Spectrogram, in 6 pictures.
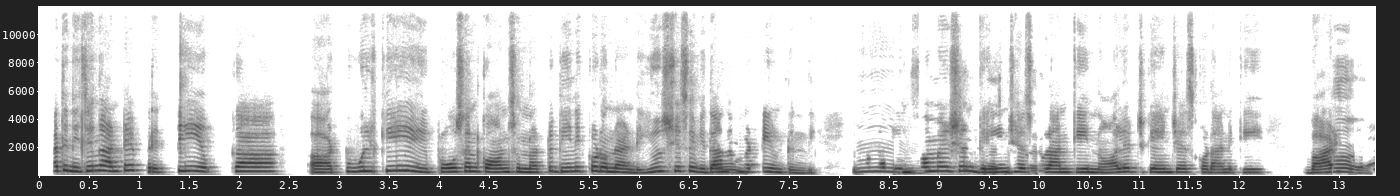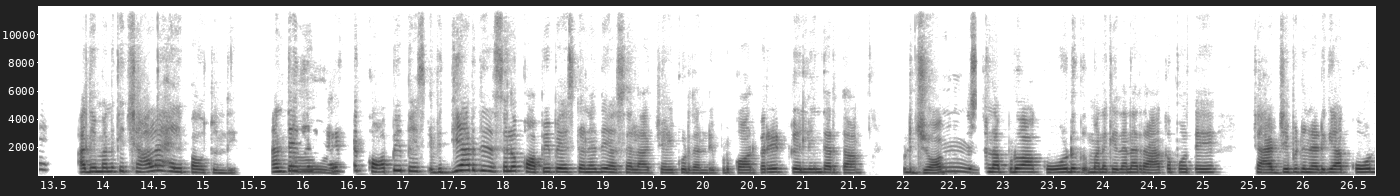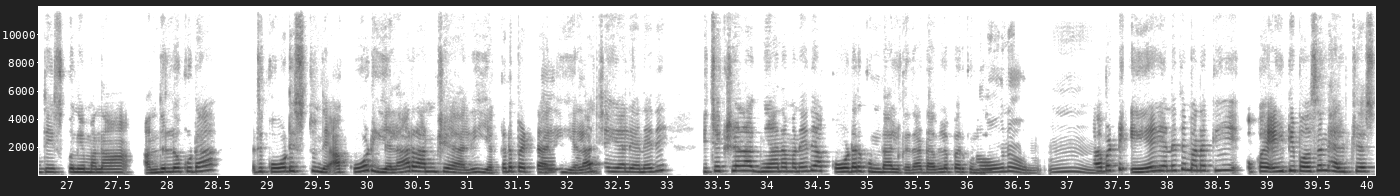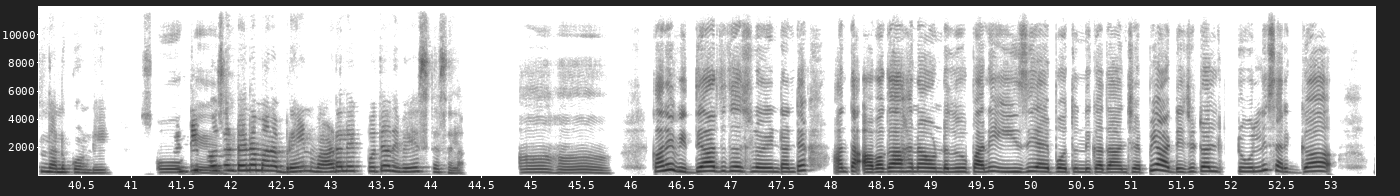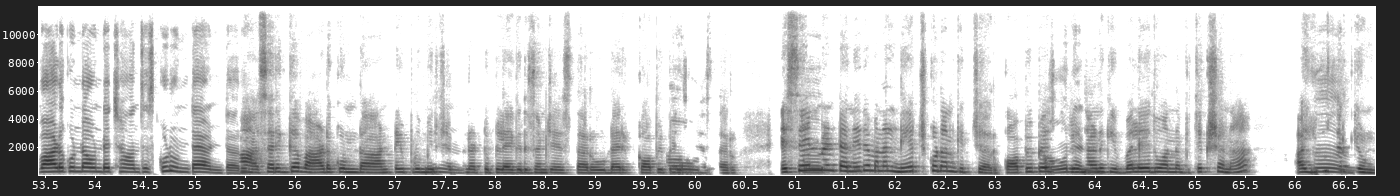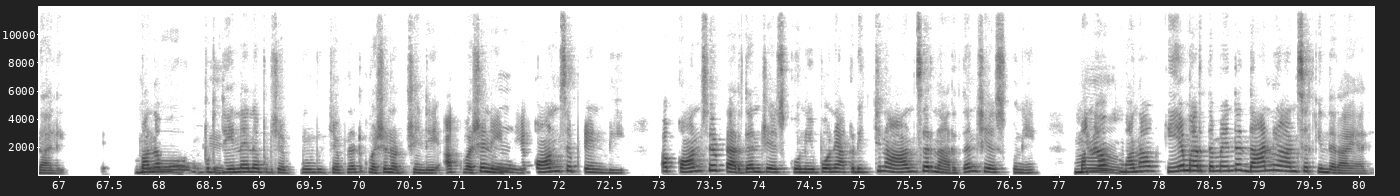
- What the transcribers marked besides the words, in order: in English: "టూల్‌కి, ప్రోస్ అండ్ కాన్స్"; in English: "యూజ్"; in English: "ఇన్ఫర్మేషన్ గెయిన్"; in English: "నాలెడ్జ్ గెయిన్"; in English: "డైరెక్ట్ కాపీ పేస్ట్"; in English: "కాపీ"; in English: "కార్పొరేట్‌కెళ్ళిన"; "తర్వాత" said as "తరత"; in English: "జాబ్"; in English: "కోడ్"; in English: "కోడ్"; in English: "రన్"; in English: "ఏఐ"; in English: "ఎయిటీ పర్సెంట్ హెల్ప్"; in English: "ట్వేంటీ"; in English: "బ్రెయిన్"; in English: "ఈజీ"; in English: "డిజిటల్ టూల్‌ని"; in English: "ఛాన్సెస్"; in English: "ప్లేగరిజం"; in English: "డైరెక్ట్ కాపీ పేస్ట్"; in English: "అసైన్మెంట్"; in English: "కాపీ పేస్ట్"; in English: "యూజర్‌కి"; in English: "క్వెషన్"; in English: "క్వెషన్"; in English: "కాన్సెప్ట్"; in English: "కాన్సెప్ట్"; in English: "ఆన్సర్‌ని"; other noise; in English: "ఆన్సర్"
- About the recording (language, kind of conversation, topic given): Telugu, podcast, డిజిటల్ సాధనాలు విద్యలో నిజంగా సహాయపడాయా అని మీరు భావిస్తున్నారా?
